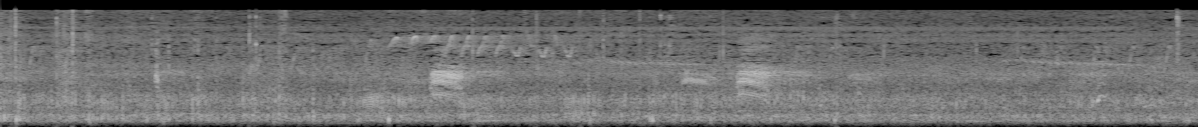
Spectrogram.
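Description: Birds calling: a few short, harsh calls about four and seven seconds in, the first with a quick run of high chirps.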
